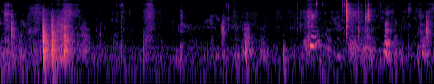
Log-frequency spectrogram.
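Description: A child's short laugh about a second in, then a quiet room with scattered small knocks and clicks at the table.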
